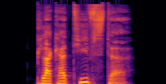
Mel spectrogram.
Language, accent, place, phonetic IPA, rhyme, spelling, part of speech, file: German, Germany, Berlin, [ˌplakaˈtiːfstɐ], -iːfstɐ, plakativster, adjective, De-plakativster.ogg
- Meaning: inflection of plakativ: 1. strong/mixed nominative masculine singular superlative degree 2. strong genitive/dative feminine singular superlative degree 3. strong genitive plural superlative degree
